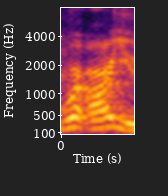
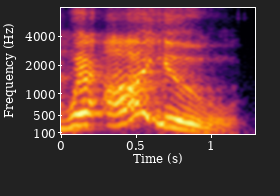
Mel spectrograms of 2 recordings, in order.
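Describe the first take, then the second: First: Brisk, raised-pitch imitation of a demand; retold demand. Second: Loud, high, drawn-out demand; demanding yell. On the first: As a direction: quote the wife's question quickly, louder. Same question retold more briskly. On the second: Retold or imitated. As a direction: stretch it out in a mock-furious holler. Acting out wife calling husband.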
